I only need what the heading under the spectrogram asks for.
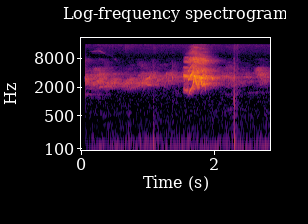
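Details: At dawn, a high, thin bird song holds steady and swells into a louder, brighter burst of notes near the middle, over a faint low hum.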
